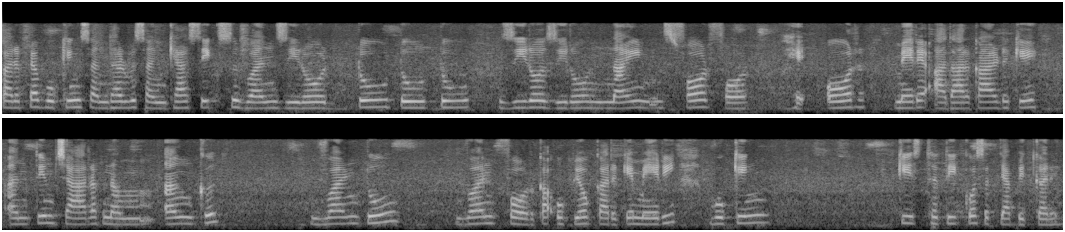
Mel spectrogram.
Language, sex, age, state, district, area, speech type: Hindi, female, 18-30, Madhya Pradesh, Harda, rural, read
